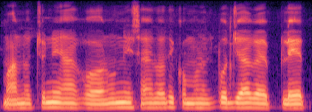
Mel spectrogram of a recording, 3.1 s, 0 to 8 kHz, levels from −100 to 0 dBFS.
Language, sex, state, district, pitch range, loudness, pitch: Chakma, female, Tripura, Unakoti, 115-130 Hz, -16 LUFS, 120 Hz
